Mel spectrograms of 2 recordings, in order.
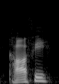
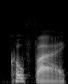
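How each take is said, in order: First: It is said like the ordinary word coffee. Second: It is said as two separate parts, Ko-Fi. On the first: "It's actually pronounced Kofi, coffee" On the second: "I pronounce it fancy with a hyphen"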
